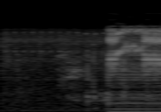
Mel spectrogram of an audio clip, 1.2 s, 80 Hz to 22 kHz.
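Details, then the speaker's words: Subwoofer speaker just after mains power-on at 220 volts, laptop as input source: steady sizzling crackle with low hum through the speaker; bad contact at the female input jack. "qu est ce qu on entend un grésillement alors je diminue le volume voilà"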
